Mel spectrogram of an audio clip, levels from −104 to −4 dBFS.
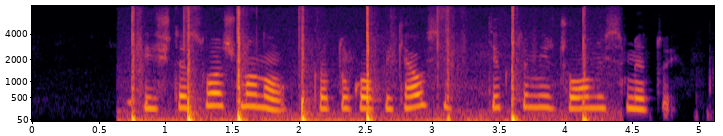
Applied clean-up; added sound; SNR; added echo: none; Walk, footsteps; -4 dB; none.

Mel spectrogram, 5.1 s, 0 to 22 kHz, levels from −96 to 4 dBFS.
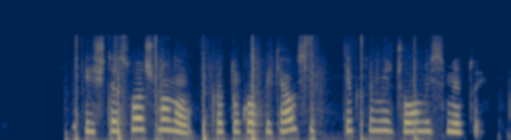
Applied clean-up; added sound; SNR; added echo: neural mask model RNNoise.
